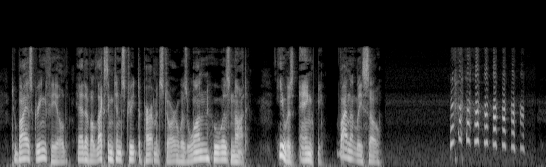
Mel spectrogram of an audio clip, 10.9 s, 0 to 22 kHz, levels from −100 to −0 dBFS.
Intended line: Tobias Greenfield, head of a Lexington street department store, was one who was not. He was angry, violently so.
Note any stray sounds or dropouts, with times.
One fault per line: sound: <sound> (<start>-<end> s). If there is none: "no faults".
sound: dropout (6.3-6.4 s)
sound: laugh (9.0-10.6 s)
